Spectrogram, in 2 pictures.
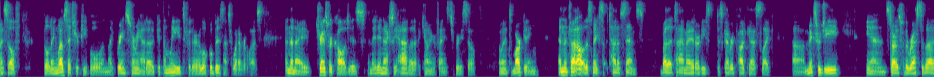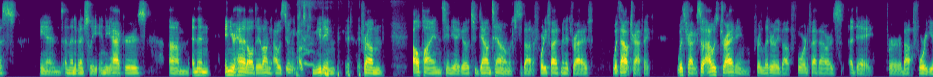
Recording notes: I figured I could strip out the audio of our Zoom chat for a surprise Weekend Drop!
